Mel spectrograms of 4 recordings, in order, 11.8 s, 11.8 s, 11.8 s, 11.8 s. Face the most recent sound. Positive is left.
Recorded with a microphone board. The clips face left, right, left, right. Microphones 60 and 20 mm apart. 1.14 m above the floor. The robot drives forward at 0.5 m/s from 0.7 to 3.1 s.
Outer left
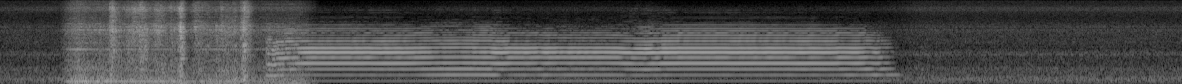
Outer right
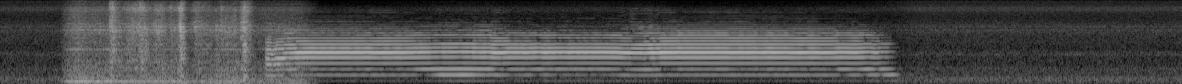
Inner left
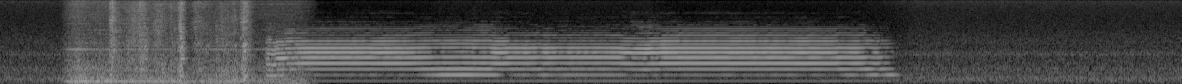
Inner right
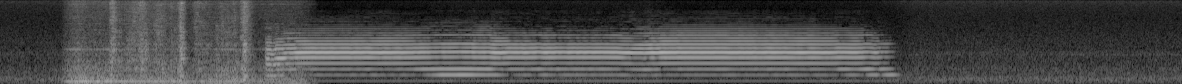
turn(degrees=-55)  # may be behind; listen again after turning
